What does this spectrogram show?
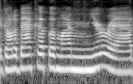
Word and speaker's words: Murad: a backup of my Murad or Murad I think is actually how you call it how you say it my daytime cream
